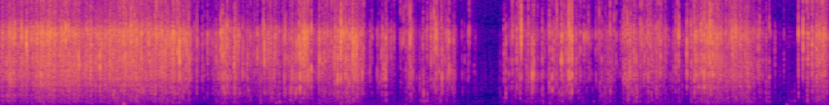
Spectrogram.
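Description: Fingers press into a deflated, empty blue metallized mylar star balloon, crinkling its thin foil folds. The clip is a dense, bright crackling and rustling that comes in irregular bursts, with brief quieter gaps near the middle and end.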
